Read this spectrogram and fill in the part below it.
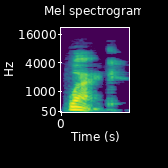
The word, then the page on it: wack: Australian English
